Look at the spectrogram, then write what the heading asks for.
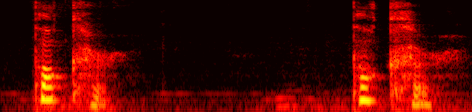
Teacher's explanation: is aspirated because is in initial stress position also followed by a vowel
